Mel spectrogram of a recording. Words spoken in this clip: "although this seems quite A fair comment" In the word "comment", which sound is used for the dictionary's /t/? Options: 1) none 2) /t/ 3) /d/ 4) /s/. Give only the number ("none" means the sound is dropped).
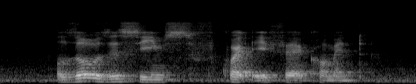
2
